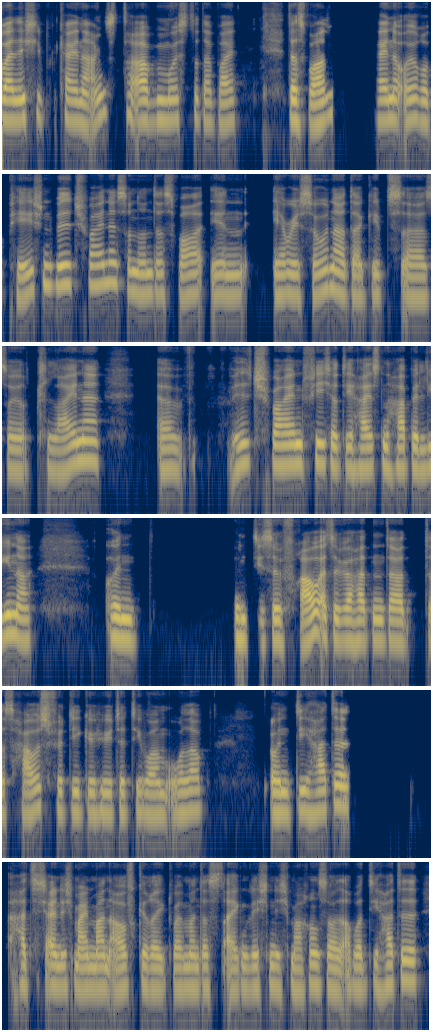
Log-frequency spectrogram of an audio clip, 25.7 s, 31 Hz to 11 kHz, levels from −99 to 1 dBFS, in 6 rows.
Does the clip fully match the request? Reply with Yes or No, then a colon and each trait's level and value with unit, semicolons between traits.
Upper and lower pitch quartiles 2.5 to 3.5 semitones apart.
Yes: average, 2.8 semitones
